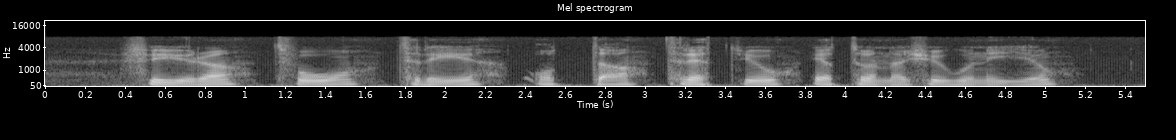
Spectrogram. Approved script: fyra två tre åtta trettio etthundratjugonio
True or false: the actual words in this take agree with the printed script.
true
